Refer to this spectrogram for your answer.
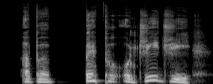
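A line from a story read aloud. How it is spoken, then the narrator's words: Stammering. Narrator (German): stammelte schließlich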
